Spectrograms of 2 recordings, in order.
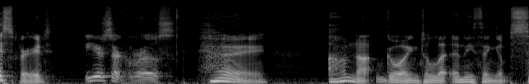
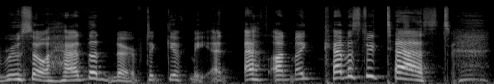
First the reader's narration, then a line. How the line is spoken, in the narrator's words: She cried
